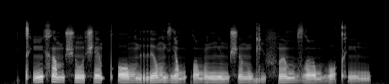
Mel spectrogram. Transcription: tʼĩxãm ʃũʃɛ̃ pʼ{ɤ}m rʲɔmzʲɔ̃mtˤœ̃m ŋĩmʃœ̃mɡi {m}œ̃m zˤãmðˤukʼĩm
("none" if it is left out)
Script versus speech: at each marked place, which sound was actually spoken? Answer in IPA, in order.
ɔ, f

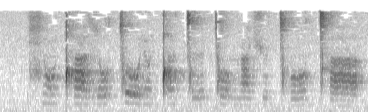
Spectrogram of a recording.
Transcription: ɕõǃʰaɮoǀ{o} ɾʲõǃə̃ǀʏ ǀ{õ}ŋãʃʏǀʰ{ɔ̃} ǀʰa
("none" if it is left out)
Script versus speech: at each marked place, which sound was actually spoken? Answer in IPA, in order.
o, o, õ

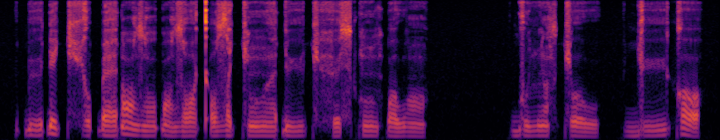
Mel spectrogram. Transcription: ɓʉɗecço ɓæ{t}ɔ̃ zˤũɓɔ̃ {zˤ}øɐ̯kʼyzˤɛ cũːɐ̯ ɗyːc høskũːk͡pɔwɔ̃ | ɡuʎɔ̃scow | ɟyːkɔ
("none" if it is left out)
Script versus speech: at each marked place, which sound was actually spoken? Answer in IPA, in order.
ɗ, zˤ

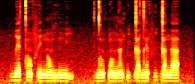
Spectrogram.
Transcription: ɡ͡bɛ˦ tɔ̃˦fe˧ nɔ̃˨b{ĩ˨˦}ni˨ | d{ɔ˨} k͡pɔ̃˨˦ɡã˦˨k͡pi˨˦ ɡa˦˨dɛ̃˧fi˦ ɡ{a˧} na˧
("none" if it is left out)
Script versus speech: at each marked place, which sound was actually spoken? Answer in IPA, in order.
ĩ˨, ɔ̃˨, a˧

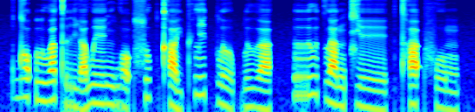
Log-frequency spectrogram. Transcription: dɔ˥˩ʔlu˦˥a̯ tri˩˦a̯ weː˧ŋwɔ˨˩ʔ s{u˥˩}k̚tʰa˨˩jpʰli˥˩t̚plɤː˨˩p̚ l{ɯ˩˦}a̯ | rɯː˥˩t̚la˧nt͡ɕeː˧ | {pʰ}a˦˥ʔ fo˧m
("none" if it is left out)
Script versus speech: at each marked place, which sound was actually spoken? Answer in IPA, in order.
u˦˥, ɯ˧, tʰ

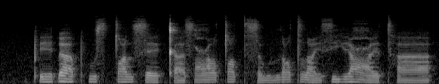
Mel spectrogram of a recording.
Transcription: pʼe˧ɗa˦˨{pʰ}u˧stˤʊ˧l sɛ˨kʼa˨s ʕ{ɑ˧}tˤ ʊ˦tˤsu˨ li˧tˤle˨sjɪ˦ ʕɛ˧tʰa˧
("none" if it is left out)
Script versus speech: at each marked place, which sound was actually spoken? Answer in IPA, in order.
pʰ, ɔ˧

